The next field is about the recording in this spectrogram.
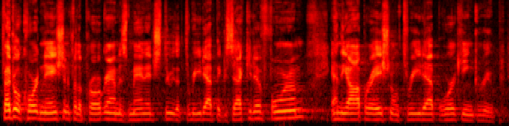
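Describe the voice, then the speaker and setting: A man's voice: medium pitch, steady tone, fairly quick, a little mellow, long reverb tail. A man giving a prepared conference presentation as a coordinator, reading steadily with occasional fillers. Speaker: data acquisition coordinator. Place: conference hall.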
